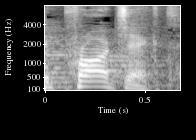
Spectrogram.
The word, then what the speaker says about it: project: I want to present my I want to present my project. Exactly. Project. Vous voyez, vous avez évidemment un accent tonique ici sur la première syllabe.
